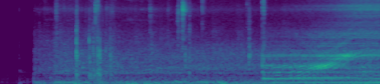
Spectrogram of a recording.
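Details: Jukki motor after repair of a sound problem, final check: after light tapping it starts with steady even hum and smooth rising whine, no rattle or grinding; normal running.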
